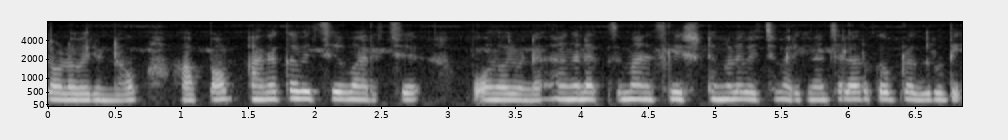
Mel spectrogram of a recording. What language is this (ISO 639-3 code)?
mal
